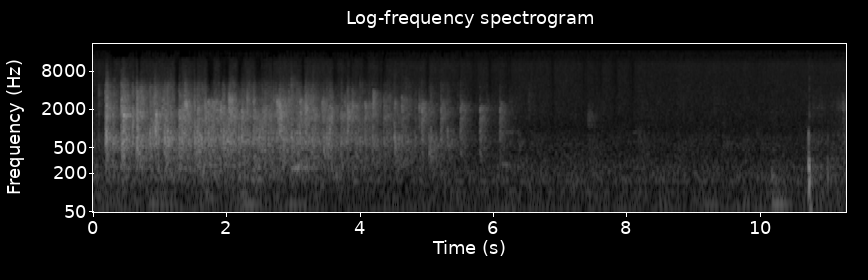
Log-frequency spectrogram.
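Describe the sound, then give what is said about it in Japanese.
Audience applause for a lecturer after a lecture: a dense, steady burst of many hands clapping that gradually thins and fades over about six seconds, leaving a few scattered claps and a single sharp thump near the end. “皆様、久保田先生にもう一度盛大な拍手をお願いいたします。”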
